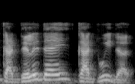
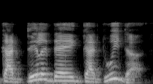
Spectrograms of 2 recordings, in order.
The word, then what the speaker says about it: Kateri Tekakwitha: And St. Gadel Gadwida did just that. I'm pronouncing her name in Mohawk, at least trying to get it right. The patron saint of native Indians in Canada, St. Gadil Gaduida can also be an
